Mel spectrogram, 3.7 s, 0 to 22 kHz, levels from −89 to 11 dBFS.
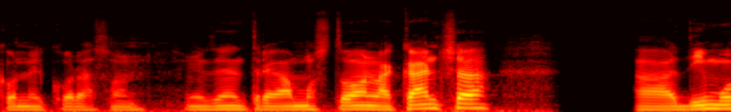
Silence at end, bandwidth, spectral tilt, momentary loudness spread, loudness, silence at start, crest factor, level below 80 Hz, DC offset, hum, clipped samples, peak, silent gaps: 0 s; 10.5 kHz; -8 dB/octave; 15 LU; -26 LUFS; 0 s; 20 dB; -50 dBFS; under 0.1%; none; under 0.1%; -8 dBFS; 2.80-3.16 s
